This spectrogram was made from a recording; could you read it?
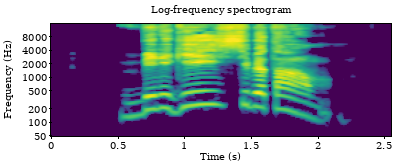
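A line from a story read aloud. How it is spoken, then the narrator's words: Excited purring. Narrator (Russian): взволнованно мурлыкнул мой меховой друг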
